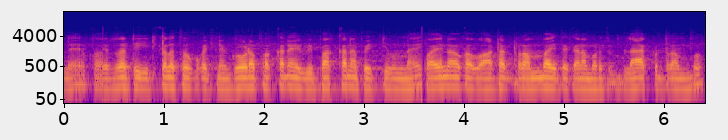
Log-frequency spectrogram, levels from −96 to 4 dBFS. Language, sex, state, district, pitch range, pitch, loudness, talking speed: Telugu, male, Telangana, Karimnagar, 105-115 Hz, 110 Hz, -26 LUFS, 170 wpm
